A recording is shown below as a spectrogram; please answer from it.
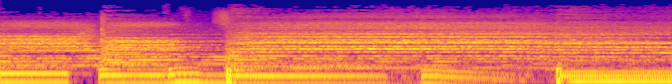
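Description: Gospel choir holding long sustained chords over a band accompaniment, with the bass note changing every two to three seconds and a sharp accent hit twice.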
